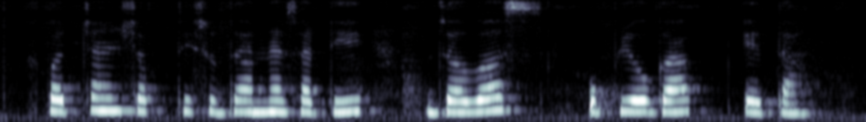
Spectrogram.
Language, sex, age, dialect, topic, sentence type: Marathi, female, 31-35, Southern Konkan, agriculture, statement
